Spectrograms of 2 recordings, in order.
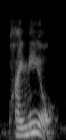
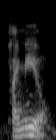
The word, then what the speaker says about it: pineal: Here's how we pronounce it usually, pineal, because it means pine-like. It's my first joke to y'all. If you say pineal, you think it looks like something else. Just saying. So it's pineal.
